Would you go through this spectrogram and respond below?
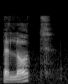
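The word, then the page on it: pelot: San Lucas Quiaviní Zapotec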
